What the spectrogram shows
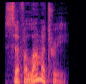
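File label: "cephalometry", British English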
